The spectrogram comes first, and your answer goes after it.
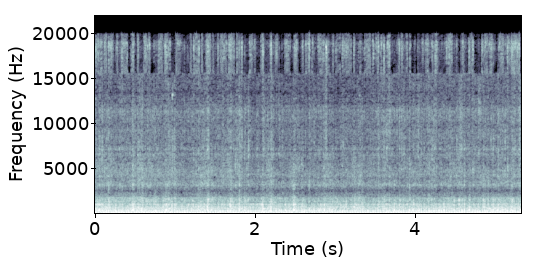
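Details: Craftsman Series 2 snowblower bought at auction, small single-cylinder engine with points ignition, run after reassembly and continuity check: steady, even idle with no misses or surging; sounds healthy, normal idle.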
